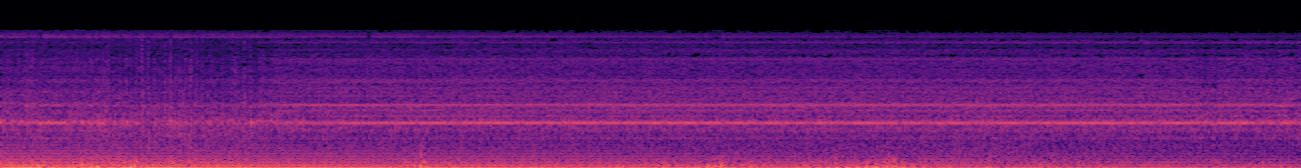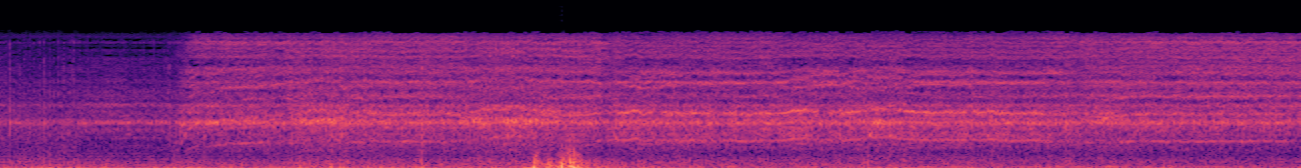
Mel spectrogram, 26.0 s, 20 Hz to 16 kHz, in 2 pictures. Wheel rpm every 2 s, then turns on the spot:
40, 10, 0, 0, 0, 0, 0, 40, 160, 160, 160, 160, 160.
2-4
